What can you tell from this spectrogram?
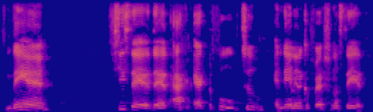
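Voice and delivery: usual speaking voice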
